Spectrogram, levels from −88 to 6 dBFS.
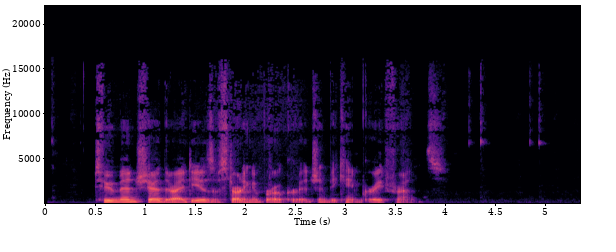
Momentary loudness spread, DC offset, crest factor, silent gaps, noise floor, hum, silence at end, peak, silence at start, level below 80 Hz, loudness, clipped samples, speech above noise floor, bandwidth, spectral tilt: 16 LU; under 0.1%; 22 dB; none; -68 dBFS; none; 1.4 s; -8 dBFS; 0.5 s; -62 dBFS; -27 LUFS; under 0.1%; 42 dB; 16 kHz; -5.5 dB/octave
